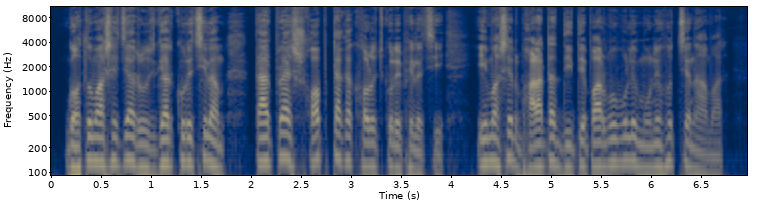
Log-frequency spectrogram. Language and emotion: Bengali, sad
